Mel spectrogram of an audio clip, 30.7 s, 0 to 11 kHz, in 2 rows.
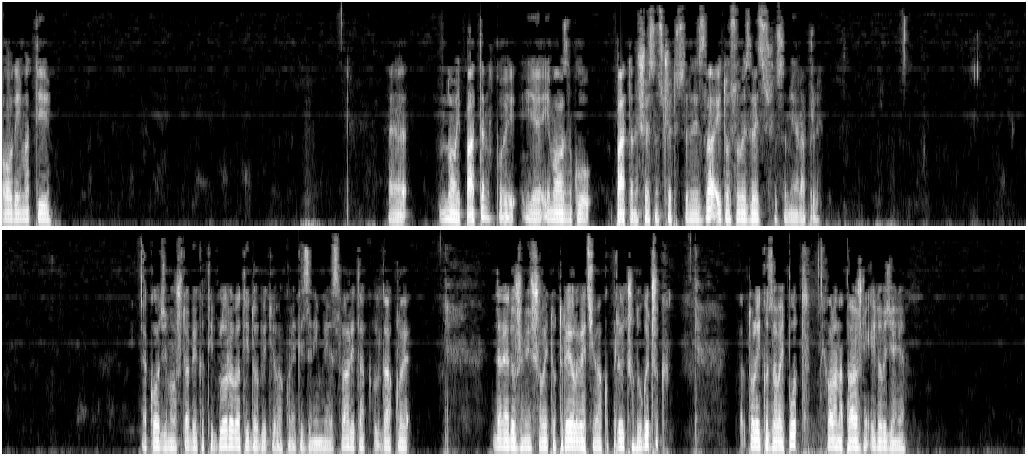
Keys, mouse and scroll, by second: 2.4-3.4 scroll up 2, 3.4-4.3 scroll up 1, 8.8-10.7 drag, 14.9-16.7 drag, 16.9-20.2 drag, 20.3 click.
